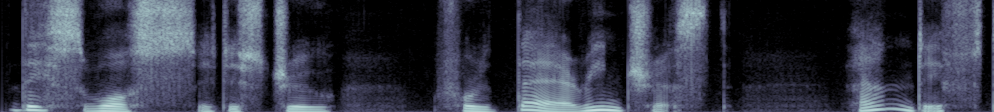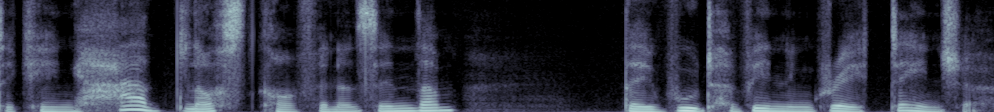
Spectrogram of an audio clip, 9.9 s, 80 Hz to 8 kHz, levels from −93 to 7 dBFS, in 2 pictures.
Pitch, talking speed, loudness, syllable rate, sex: 185 Hz, 145 wpm, -20 LUFS, 3.9 syllables/s, female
